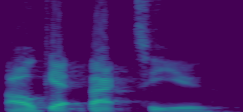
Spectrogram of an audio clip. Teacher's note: In natural speech, I'll and to you may be weak, while back receives stress. The phrase becomes one listening unit.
